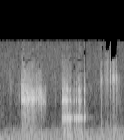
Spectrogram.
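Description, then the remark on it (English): A silly sound effect plays for chewing a Luden's cough drop: three short squeaky, croaking bursts, the last one higher-pitched, with no talking. “Should we engineer Luden's cough drops so that they make embarrassing sounds when you chew one, like this?”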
